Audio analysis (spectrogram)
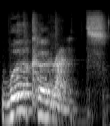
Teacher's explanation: South Walians, people from the south of Wales, tend to roll their R's quite a bit. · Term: rolled R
